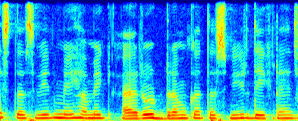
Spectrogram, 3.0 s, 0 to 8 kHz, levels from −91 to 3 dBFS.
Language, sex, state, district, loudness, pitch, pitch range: Hindi, female, Uttar Pradesh, Gorakhpur, -14 LUFS, 220 Hz, 215-230 Hz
